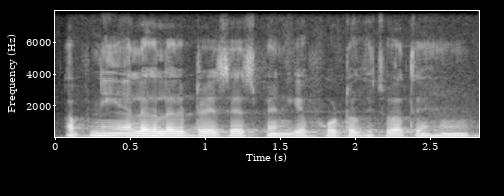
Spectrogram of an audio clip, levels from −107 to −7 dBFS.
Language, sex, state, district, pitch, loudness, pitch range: Hindi, male, Rajasthan, Jaipur, 115 Hz, -16 LUFS, 115-125 Hz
